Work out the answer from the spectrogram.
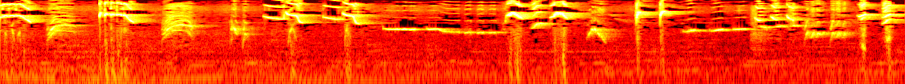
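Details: Hill blue flycatcher, a native bird from the Banten and West Java mountains of Indonesia, delivering a lively sequence of high sweeping whistles, level drawn-out notes and quick downslurred chirps, with scattered sharp clicks between phrases.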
